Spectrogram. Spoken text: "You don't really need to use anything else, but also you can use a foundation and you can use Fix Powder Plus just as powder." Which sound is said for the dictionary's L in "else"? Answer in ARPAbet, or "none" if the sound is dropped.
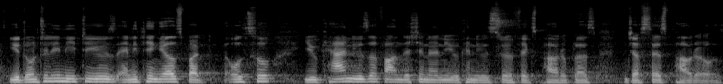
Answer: L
